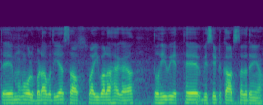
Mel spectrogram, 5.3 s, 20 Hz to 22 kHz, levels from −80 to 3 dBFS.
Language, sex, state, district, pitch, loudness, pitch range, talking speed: Punjabi, male, Punjab, Kapurthala, 115 Hz, -16 LUFS, 110-120 Hz, 180 wpm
